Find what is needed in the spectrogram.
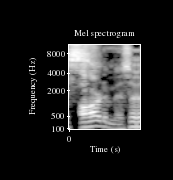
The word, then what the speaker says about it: Artemis: Artemis.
